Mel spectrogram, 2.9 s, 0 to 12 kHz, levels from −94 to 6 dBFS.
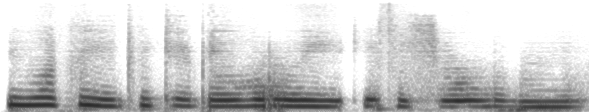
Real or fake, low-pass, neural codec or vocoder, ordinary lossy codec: fake; 10.8 kHz; codec, 44.1 kHz, 0.9 kbps, DAC; none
